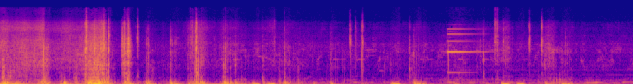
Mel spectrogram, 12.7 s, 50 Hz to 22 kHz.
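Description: Scattered clicks, knocks and low thumps from the camera being handled inside the Audi A5's cabin and its interior controls being worked, loudest in the first two seconds. A short electronic beep sounds once, about nine seconds in.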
